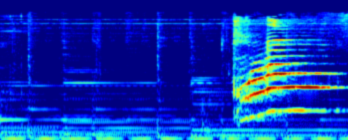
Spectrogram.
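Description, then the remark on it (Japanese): A single drawn-out cat meow rises in pitch near the end, fairly loud over a steady low hum, with no one talking. “うちのにゃんこもですねめっちゃよく寝てるんですよねまあ猫はね本当にあのよく寝るのでね”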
